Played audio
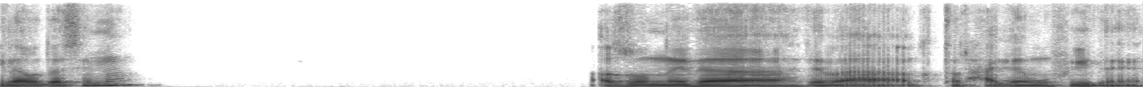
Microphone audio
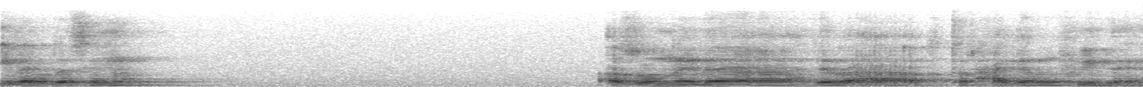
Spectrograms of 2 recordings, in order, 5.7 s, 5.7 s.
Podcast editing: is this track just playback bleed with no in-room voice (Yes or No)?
Yes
